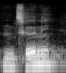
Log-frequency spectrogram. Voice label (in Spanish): "flecha", Otomí, hombre; INALI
